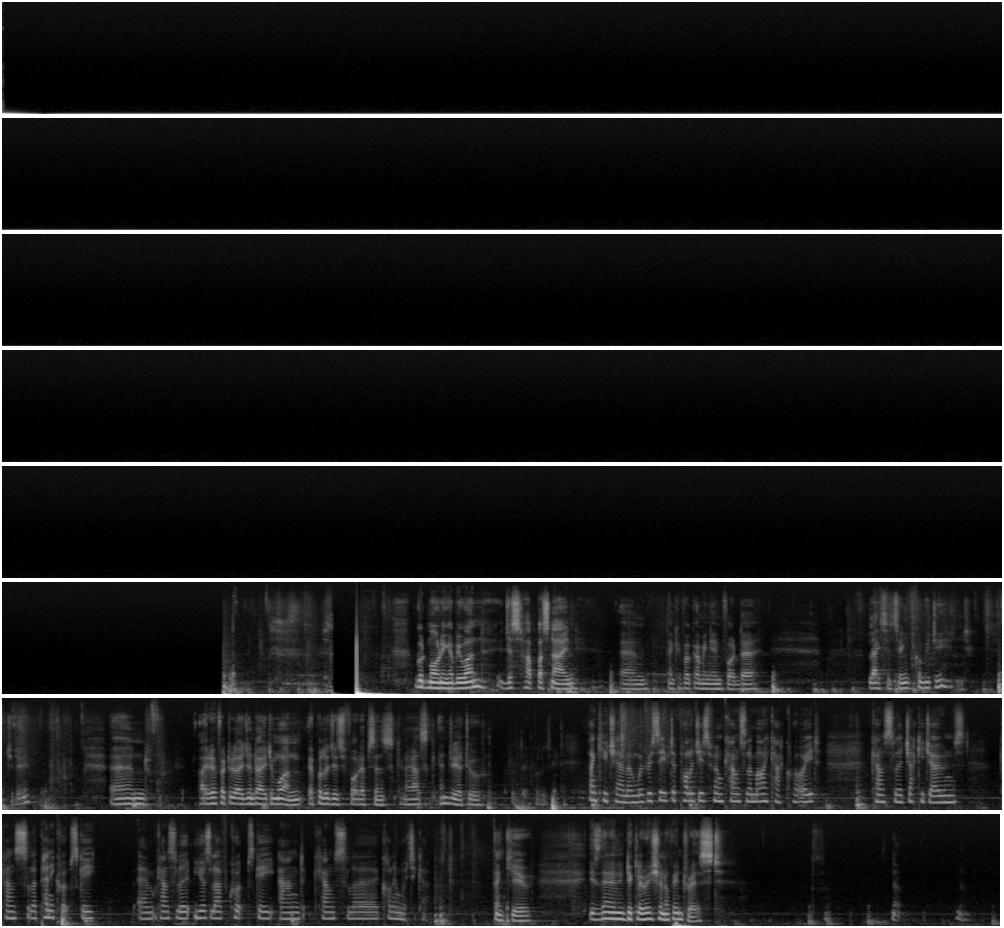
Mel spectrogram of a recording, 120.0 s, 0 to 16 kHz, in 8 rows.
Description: Committee Licensing Committee Meeting Date 04-06-24 Start Time 9.30am End Time 9.40am Meeting Venue Coltman VC Room, Town Hall, Burton upon Trent Please be aware that not all Council meetings are live streamed.
Meeting Recording 240604.mp3 ( MP3 , 9.85MB )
